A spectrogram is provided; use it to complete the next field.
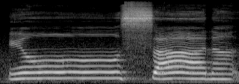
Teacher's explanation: سین میں سیٹی کی آواز آئے گی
